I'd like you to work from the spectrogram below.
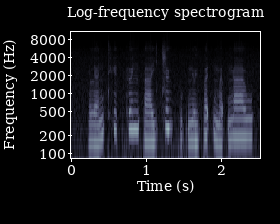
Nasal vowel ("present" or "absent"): absent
